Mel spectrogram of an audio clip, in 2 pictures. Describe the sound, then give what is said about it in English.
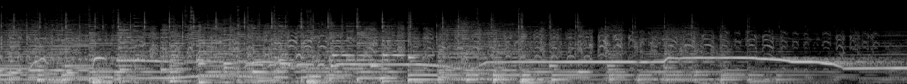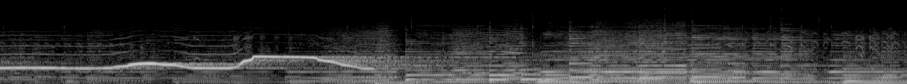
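Pirate, a barking kookaburra, calls loudly and continuously, with harsh, raucous, barking notes that rise and fall in pitch, sometimes in long wavering glides, with no pauses and no talking. “That was Pirate, the Barking Kookaburra.”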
